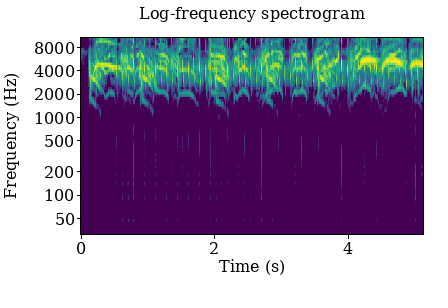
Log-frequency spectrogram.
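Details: Energetic Sunda robin song, played as a trapping lure: an unbroken stream of rapid, high twittering and buzzy trills with sweeping whistled notes, steady and loud throughout.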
